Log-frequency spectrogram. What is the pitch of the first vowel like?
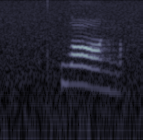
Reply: falling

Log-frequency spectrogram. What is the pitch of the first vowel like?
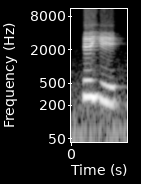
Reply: high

